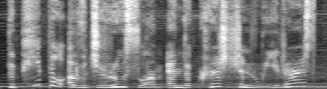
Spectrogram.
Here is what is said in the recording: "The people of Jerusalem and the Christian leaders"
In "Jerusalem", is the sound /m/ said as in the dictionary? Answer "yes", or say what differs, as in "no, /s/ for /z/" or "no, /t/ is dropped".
yes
